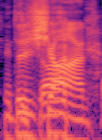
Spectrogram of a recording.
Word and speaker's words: Deshaun: And Deshaun Watson, some of those throws he made, that one jumped, Deshaun. – I got the wrong emphasis on the wrong syllable.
